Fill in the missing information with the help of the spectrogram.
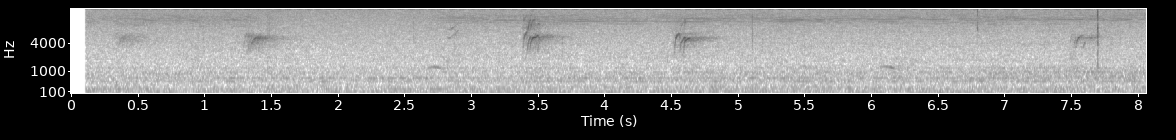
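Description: Green Kingfisher giving brief, high, dry ticking notes at irregular intervals of one to two seconds over a steady low background hiss.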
